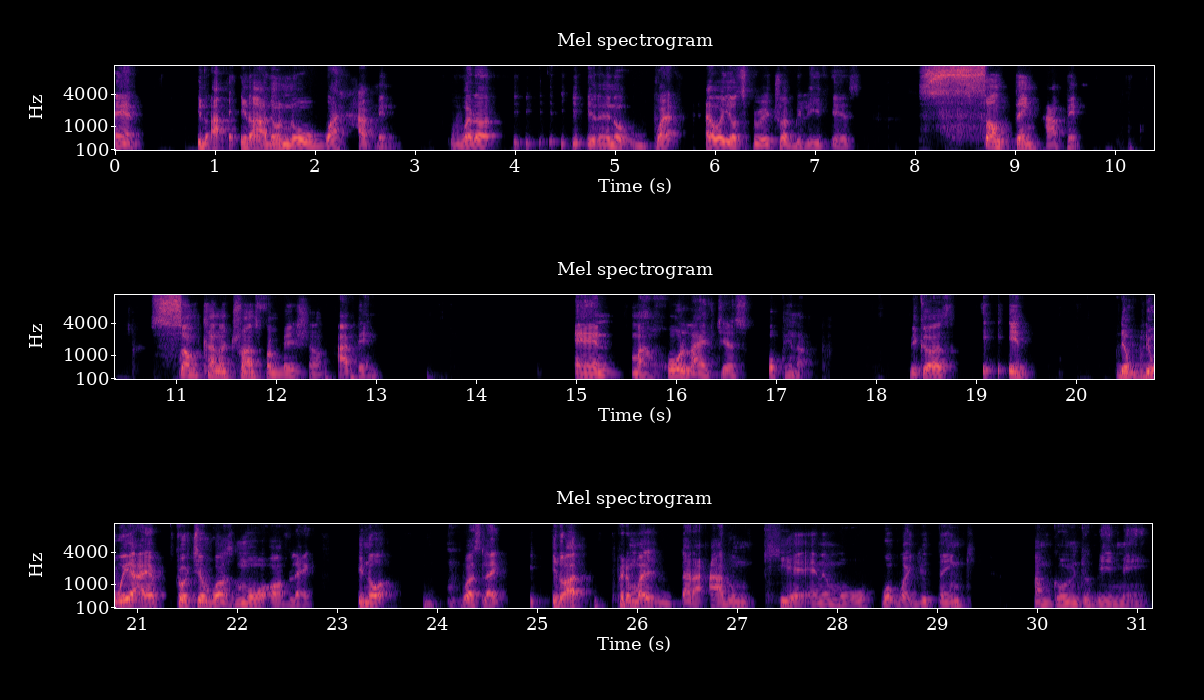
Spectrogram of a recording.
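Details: Adult man who stutters: stuttering.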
